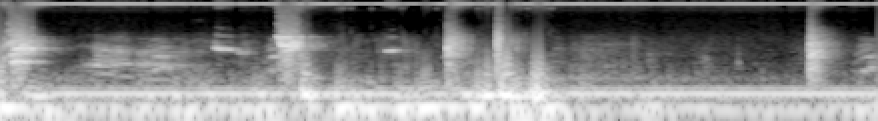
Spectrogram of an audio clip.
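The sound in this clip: A dog whimpers and lets out a few short, high yips at irregular moments over a steady low hum.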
